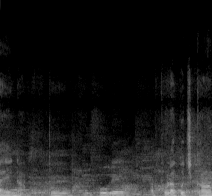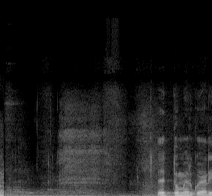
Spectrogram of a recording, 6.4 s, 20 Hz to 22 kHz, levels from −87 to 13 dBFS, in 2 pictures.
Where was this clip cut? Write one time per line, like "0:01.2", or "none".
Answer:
0:03.2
